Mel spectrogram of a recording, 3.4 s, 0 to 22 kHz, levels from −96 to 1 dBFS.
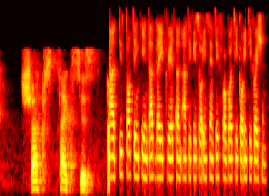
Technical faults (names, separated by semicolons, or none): wrong sample rate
